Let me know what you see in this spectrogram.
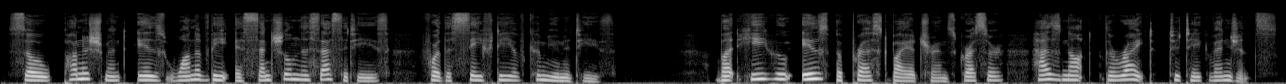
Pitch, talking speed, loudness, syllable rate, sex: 195 Hz, 130 wpm, -19 LUFS, 4.5 syllables/s, female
